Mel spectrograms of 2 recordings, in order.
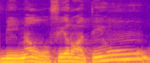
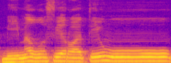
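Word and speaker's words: بِمَغْفِرَةٍ: Kemudian juga di sini ada masih ayat 11 bimaghfiratin. Nah, di sini ta marbutoh berharokat kasratain berjumpa dengan huruf waw. Cara bacanya bukan hanya sekedar ditahan bimaghfiratin, bukan, tapi juga harus masuk hidung.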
